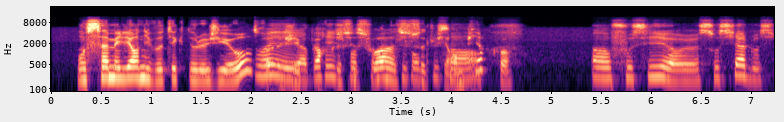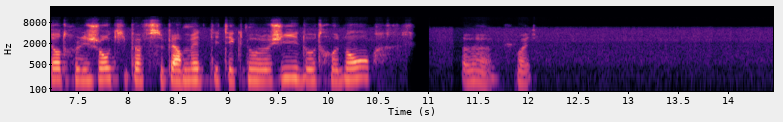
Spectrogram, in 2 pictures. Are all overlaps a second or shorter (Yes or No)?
No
